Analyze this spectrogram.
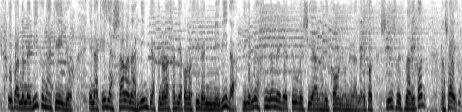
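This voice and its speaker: A man with a fairly high voice talks at a fairly quick pace over music in the background. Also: ordinary pitch variation, very even loudness. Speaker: interviewee. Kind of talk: testimony.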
